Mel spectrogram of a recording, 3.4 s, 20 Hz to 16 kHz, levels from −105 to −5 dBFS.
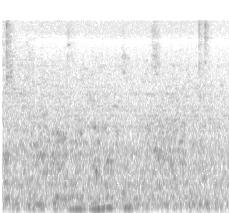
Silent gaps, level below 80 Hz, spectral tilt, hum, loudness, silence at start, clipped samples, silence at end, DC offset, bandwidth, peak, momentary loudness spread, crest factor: none; -86 dBFS; -3.5 dB/octave; none; -65 LUFS; 0.05 s; under 0.1%; 0 s; under 0.1%; 11.5 kHz; -46 dBFS; 4 LU; 18 dB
